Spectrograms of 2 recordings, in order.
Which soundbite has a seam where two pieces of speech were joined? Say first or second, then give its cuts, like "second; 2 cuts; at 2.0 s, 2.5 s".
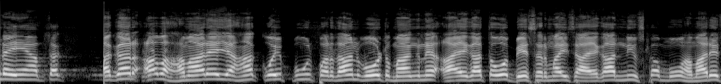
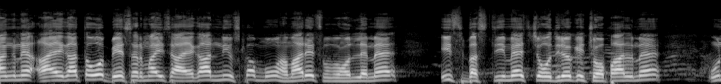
first; 1 cut; at 1.0 s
